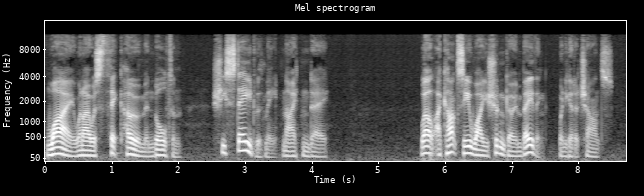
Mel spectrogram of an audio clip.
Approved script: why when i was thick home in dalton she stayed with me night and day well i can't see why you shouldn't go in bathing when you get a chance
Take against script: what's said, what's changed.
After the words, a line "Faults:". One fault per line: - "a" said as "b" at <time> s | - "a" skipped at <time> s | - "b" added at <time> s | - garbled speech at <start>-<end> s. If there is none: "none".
why when i was thick home in dalton she stayed with me night and day well i can't see why you shouldn't go in bathing when you get a chance
Faults:
none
